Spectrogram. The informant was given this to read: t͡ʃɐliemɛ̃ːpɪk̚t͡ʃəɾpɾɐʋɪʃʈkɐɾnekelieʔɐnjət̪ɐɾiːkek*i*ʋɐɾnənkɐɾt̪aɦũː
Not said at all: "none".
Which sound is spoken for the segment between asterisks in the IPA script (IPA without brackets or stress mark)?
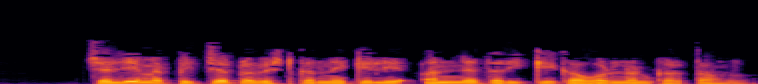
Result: a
